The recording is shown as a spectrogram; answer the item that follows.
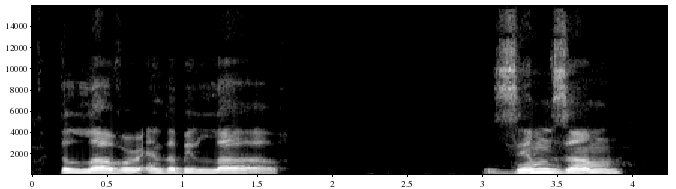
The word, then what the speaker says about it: Tzimtzum: Zimzum, I'm sure the T is silent, Tzimtzum, Zimzum, self-constricted to make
